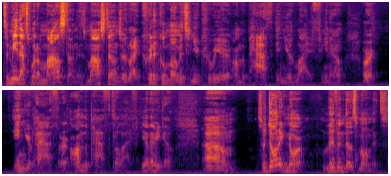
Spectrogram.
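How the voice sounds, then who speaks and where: A man talks at a fairly quick pace, his loudness swinging widely, with audible room echo. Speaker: musician and video blogger. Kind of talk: casual vlog monologue. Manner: mumbling; casual, many fillers.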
